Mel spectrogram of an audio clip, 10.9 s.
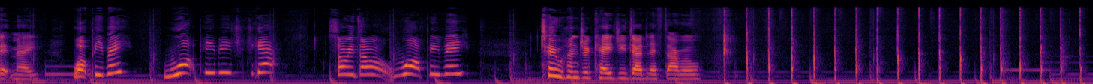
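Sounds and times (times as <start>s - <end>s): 
speech: 0.0s - 4.7s, 5.4s - 7.1s
single pair of hands clapping: 7.2s - 10.9s.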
